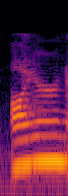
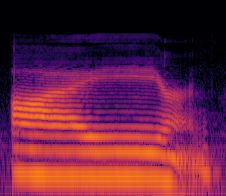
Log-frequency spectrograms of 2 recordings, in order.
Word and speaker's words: iron: Iron and ironing board. Okay, tough words here. It looks like it should be I-ron, but it's not. Actually, the R comes after the vowel in the second syllable.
